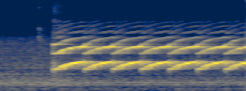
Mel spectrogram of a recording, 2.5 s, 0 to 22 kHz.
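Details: Bosch Radionics 4012/8012 intrusion panel on a demo setup: a loud whooping siren repeats about three rising sweeps per second after the rear motion zone is tripped once the armed exit delay expires, an intrusion alarm.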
